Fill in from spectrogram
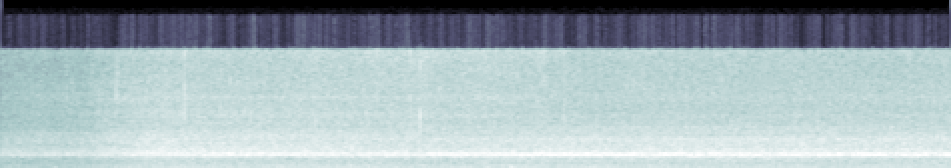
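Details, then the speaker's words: Ventilated seat cushion fan in a Hyundai Aura: steady even whir with faint hum and light hiss, no ticking or rubbing; fan running normally. "पर इस fan को on कर रहा हूं और जब हम वैन पर ऑन कर देते हैं तो इस तरह से नॉइस हम यहां आती है"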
